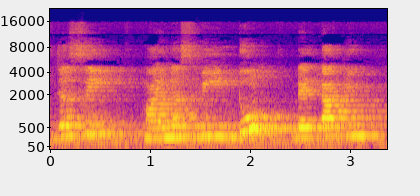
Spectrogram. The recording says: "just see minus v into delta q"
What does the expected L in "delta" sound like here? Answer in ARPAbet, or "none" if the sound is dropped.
none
